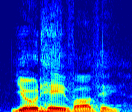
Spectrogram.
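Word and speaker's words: Yod-Heh-Vav-Heh (יהוה): And I'd try to say the Hebrew, but I'm probably going to say it wrong. My wife will correct me after church. Yod-Heh-Vav-Heh, is that right? Okay, I said it right.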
